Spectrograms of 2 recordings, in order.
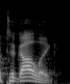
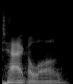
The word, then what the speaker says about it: Tagalog: And she goes, "Oh, Tagalog," and I go, "Yeah." I said Tagalong. Then she goes, "Tagalong? Not even close."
